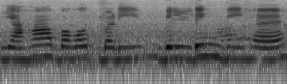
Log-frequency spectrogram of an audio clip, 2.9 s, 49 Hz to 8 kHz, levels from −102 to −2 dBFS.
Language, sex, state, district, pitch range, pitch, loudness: Hindi, female, Haryana, Jhajjar, 225-245 Hz, 235 Hz, -16 LUFS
